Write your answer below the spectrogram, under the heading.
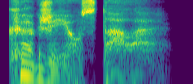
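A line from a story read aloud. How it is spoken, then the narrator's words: Quiet mutter. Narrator (Russian): тихо пробормотала Леона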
